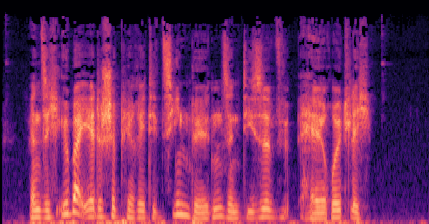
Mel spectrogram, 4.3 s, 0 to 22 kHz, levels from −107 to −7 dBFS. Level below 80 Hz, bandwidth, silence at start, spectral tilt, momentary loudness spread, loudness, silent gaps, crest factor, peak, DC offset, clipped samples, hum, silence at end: -42 dBFS; 16.5 kHz; 0.3 s; -3.5 dB/octave; 8 LU; -24 LUFS; none; 20 dB; -6 dBFS; under 0.1%; under 0.1%; none; 0.6 s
